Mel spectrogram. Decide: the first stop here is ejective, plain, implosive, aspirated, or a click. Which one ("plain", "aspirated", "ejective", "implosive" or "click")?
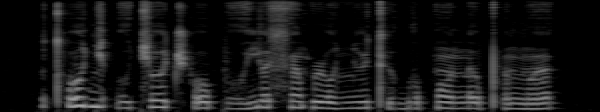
ejective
